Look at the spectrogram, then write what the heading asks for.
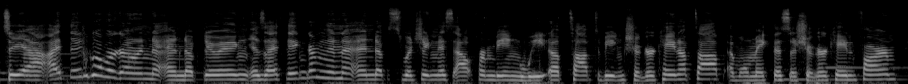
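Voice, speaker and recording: A woman's voice: a little high, normal speed, hardly any pauses, fairly bright tone, clear, resonant tone. A woman streaming a video game live, chatting casually and thinking aloud as she plays. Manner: playful, answers chat.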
